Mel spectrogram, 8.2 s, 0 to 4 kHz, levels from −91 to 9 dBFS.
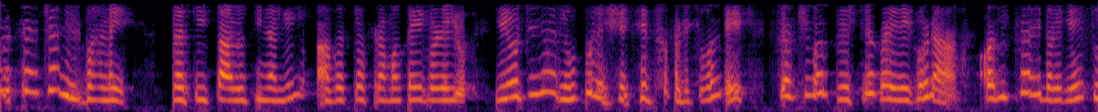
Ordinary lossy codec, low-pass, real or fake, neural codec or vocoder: none; 3.6 kHz; fake; codec, 16 kHz in and 24 kHz out, 0.6 kbps, FireRedTTS-2 codec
